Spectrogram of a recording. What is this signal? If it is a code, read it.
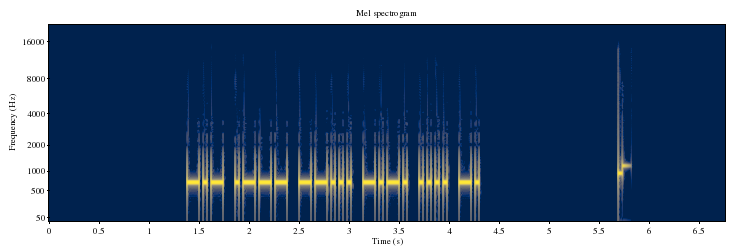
Morse code, heard as a keyed tone, about 28 wpm, 700 Hz. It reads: KJ7CHN
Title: USA Call Signs Repeated 3x 30wpm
